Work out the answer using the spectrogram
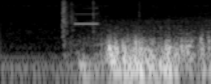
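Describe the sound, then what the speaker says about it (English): A newly installed blower motor in a Nissan Xterra's A/C system whirs up after a short click, settling into a steady, close airflow hum with no talk. "Oh, there's air coming out. Now the blow motor working."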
